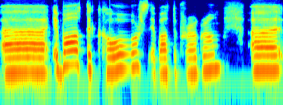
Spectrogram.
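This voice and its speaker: Woman from azerbaijan, halting, dull dry call sound. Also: high voice, fairly even intonation, no echo. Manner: halting, searching for words. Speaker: student. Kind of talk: speaking on a video call. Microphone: video call. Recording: dry muffled call audio.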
